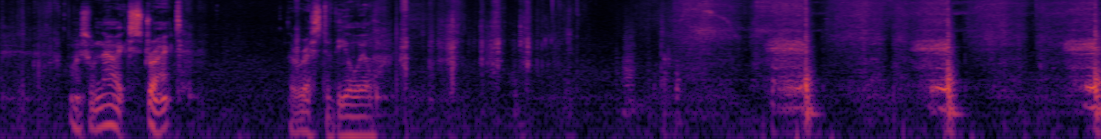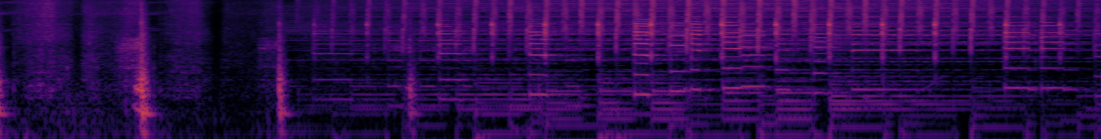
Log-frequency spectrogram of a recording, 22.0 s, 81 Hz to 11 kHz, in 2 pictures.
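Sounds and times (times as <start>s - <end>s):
hand pump strokes: 6.6s - 13.9s.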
